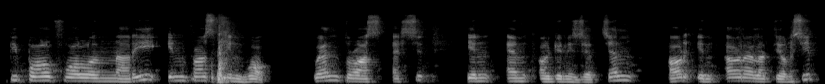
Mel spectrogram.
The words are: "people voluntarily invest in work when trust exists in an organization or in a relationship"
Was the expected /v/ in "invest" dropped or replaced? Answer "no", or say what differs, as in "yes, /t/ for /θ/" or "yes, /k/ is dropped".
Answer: yes, /f/ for /v/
